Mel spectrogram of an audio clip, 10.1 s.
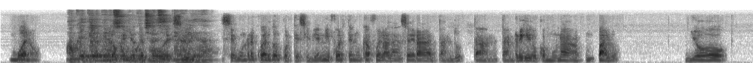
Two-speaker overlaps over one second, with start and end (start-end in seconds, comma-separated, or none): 1.4-2.6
